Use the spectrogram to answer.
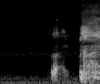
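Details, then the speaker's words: Acted sneeze during a role-played class lesson on the water cycle: a brief wind-up breath, then one loud explosive sneeze in a desperate sneezing fit while the teacher keeps talking; sneeze. "guys just be just because I'm sneezing does not mean this is does not mean this is time to Talk Amongst yourselves okay"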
